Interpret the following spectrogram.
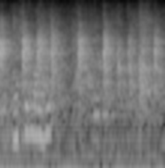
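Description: Indistinct voices of several people talking at once in a room, no words clear.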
